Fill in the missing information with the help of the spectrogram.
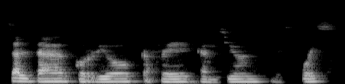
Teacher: el acento al pronunciarlas se lo damos en la última sílaba · en las agudas, la que se acentúa es la última sílaba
